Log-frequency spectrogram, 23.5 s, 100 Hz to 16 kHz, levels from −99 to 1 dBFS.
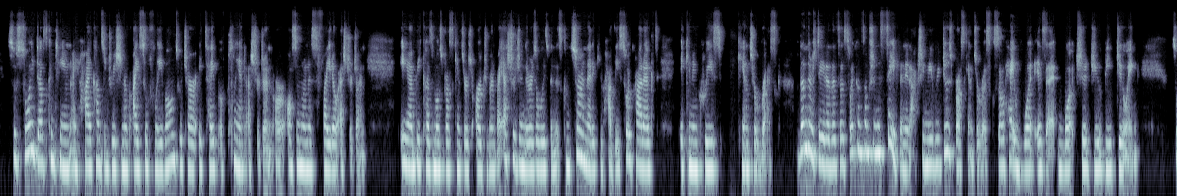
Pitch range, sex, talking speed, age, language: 200-250 Hz, female, 195 wpm, 20-39, English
